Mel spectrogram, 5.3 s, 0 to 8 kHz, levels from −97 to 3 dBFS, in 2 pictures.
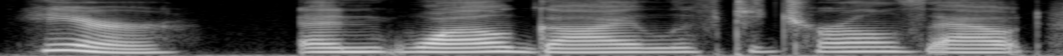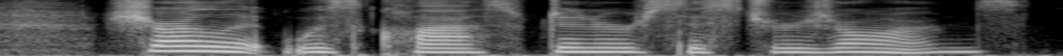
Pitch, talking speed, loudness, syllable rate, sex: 225 Hz, 160 wpm, -18 LUFS, 4.7 syllables/s, female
